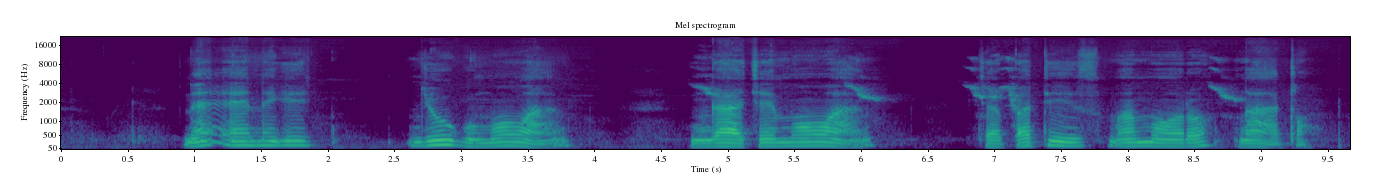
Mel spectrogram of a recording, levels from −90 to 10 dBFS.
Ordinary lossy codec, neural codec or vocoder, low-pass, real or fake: none; vocoder, 44.1 kHz, 128 mel bands, Pupu-Vocoder; none; fake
